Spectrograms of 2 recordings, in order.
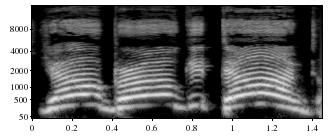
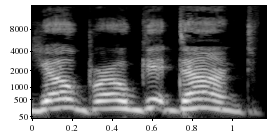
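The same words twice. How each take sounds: First: High-pitched heckle, no real volume; mock yell. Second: High, slow-drawn slang bro voice; slang Jesus. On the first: Shown as a demonstration. Heckling a baptism from the crowd, mock yell. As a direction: pretend to holler it across a church. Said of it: "just yell in the church". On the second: Acted. Co-host asked for slang Jesus, playful bro. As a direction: lightly play Jesus as a bro. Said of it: "Be slang Jesus for me".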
